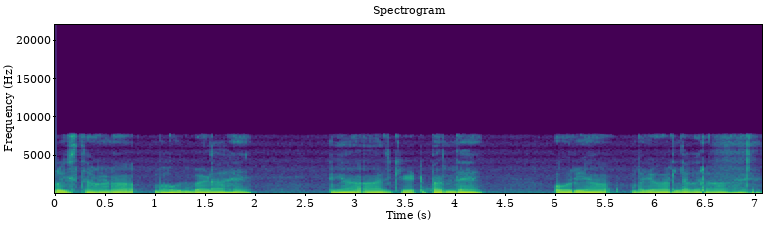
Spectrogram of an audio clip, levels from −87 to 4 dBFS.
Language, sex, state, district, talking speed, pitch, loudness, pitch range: Hindi, male, Uttar Pradesh, Hamirpur, 135 wpm, 125 Hz, -15 LUFS, 120-130 Hz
